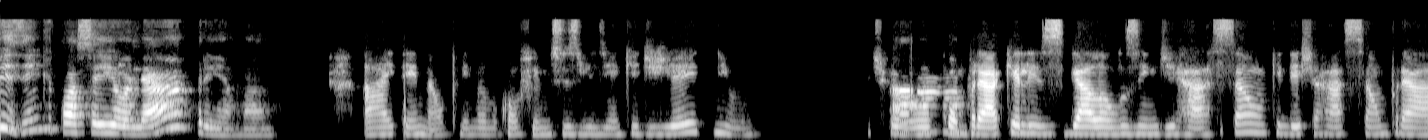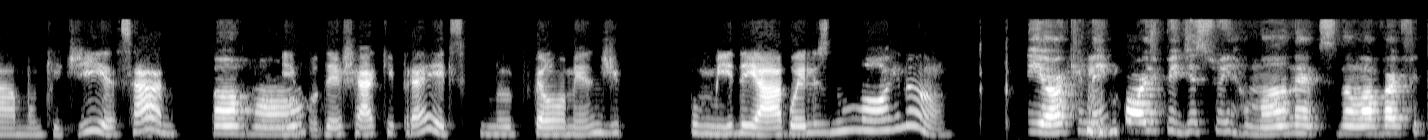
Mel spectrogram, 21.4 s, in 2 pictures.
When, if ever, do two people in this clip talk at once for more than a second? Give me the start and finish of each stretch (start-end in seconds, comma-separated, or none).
none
